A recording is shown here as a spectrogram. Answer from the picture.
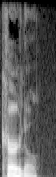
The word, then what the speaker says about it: colonel: How the f- is colonel pronounced colonel? – Yeah, that's actually a good. That's a good question. It's kind of like um, like like the the car company Lincoln. Like it's not spelled like that. It's Lincoln. It, but it's not even close. Like there's no R in colonel.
